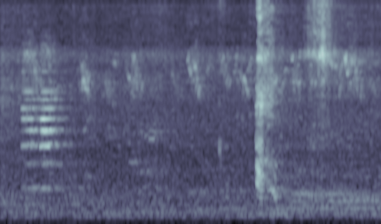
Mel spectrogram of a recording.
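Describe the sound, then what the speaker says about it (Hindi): A single sharp sneeze bursts out partway through, sudden and close, amid a low background hum with faint tonal sounds. "मेरे को छींक इसलिए आ रही है"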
